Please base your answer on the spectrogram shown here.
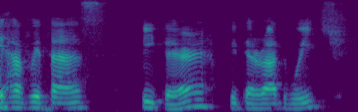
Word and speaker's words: Rawitsch: with us peter peter radwich am i pronouncing your surname well that's excellent thank you and we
